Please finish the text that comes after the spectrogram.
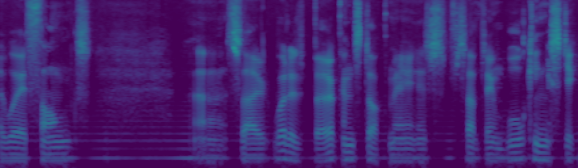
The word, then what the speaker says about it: Birkenstock: their native accent so English speakers usually say Birkenstock in German we say Birkenstock Birkenstock Birkenstock which literally translates to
